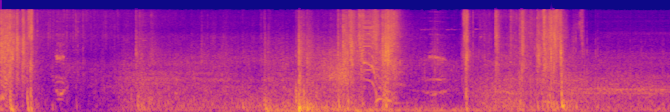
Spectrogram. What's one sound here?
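Gunshots crack in sharp bursts.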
